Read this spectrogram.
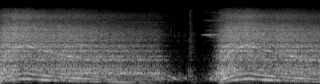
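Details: Yellow Dyson-style electric screwdriver tool after a repair attempt: high whine climbs, sags and dies to near silence, then spins back up; motor cutting out intermittently after the repair attempt, cause not confirmed.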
